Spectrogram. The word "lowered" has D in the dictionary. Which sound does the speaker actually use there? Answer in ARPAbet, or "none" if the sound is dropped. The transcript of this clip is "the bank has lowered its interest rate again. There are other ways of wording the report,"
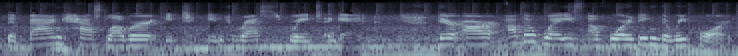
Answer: none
